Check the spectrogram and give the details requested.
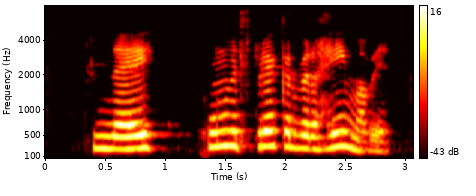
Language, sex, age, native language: Icelandic, female, 11, Icelandic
